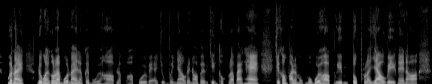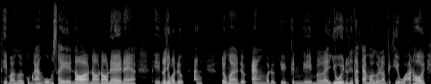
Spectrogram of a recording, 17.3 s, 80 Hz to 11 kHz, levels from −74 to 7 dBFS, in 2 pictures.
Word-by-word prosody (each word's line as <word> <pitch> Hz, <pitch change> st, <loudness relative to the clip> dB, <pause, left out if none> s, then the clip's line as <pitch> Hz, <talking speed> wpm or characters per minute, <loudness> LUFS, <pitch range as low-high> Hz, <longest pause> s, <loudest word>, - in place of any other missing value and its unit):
bữa 130 Hz, +2 st, +6 dB
nay 130 Hz, -4 st, +6 dB, 0.3 s
đúng 135 Hz, +2 st, +3 dB
rồi, 120 Hz, -7 st, +3 dB
cũng 145 Hz, -, +4 dB
là 125 Hz, -3 st, +7 dB
bữa 115 Hz, +3 st, 0 dB
nay 130 Hz, -3 st, +1 dB
là 110 Hz, -, -5 dB
cái 135 Hz, -, -6 dB
buổi 105 Hz, -3 st, -14 dB
họp, 100 Hz, -4 st, -7 dB
là 95 Hz, -, -12 dB
họp 95 Hz, -1 st, -15 dB
vui 125 Hz, 0 st, -6 dB
vẻ 95 Hz, -1 st, -10 dB
chung 130 Hz, -2 st, -14 dB
với 135 Hz, +1 st, -13 dB
nhau 130 Hz, -3 st, -5 dB
để 115 Hz, -, -9 dB
nói 130 Hz, +3 st, -5 dB
về 115 Hz, -5 st, -6 dB
chiến 135 Hz, +6 st, -7 dB
thuật 125 Hz, -2 st, -11 dB
là 100 Hz, -, -3 dB
bán 110 Hz, +6 st, -1 dB
hàng, 115 Hz, -7 st, +4 dB, 0.3 s
chứ 150 Hz, -, 0 dB
không 145 Hz, -2 st, 0 dB
phải 115 Hz, -, +2 dB
là 125 Hz, -, 0 dB
một 100 Hz, -5 st, -11 dB
b 110 Hz, -1 st, -12 dB
buổi 115 Hz, +3 st, +4 dB
họp 105 Hz, -5 st, +3 dB
nghiêm 125 Hz, 0 st, -3 dB
túc 165 Hz, -4 st, -1 dB
là 110 Hz, -4 st, -1 dB
giao 115 Hz, +2 st, +4 dB
việc 105 Hz, -3 st, -1 dB
này 100 Hz, 0 st, -2 dB
nọ. 95 Hz, +1 st, -1 dB, 0.3 s
Thì 115 Hz, -, -4 dB
mọi 105 Hz, -1 st, -2 dB
người 105 Hz, -2 st, -2 dB
cũng -, -, -10 dB
ăn 125 Hz, +1 st, -1 dB
uống 130 Hz, +5 st, -3 dB
say 130 Hz, -4 st, +1 dB
no 130 Hz, 0 st, +8 dB
no 130 Hz, 0 st, +1 dB
no 135 Hz, 0 st, +4 dB
nê 130 Hz, 0 st, +4 dB
nè, 110 Hz, -2 st, +1 dB, 0.4 s
thì 110 Hz, -1 st, -8 dB
nói 155 Hz, +4 st, +2 dB
chung 165 Hz, -4 st, +2 dB
là 125 Hz, -, +1 dB
được 115 Hz, -2 st, -3 dB
ăn 140 Hz, 0 st, -4 dB, 0.4 s
đúng 150 Hz, +1 st, 0 dB
rồi, 130 Hz, -3 st, +1 dB
được 115 Hz, -2 st, -7 dB
ăn 140 Hz, -1 st, 0 dB
mà 120 Hz, -, -6 dB
được 110 Hz, -1 st, -8 dB
truyền 115 Hz, -3 st, -7 dB
kinh 135 Hz, +3 st, -8 dB
nghiệm 105 Hz, -1 st, -5 dB
mà 110 Hz, -, -6 dB
lại 100 Hz, +1 st, -1 dB
vui 145 Hz, +1 st, +5 dB
nữa 145 Hz, -, -5 dB
thì 155 Hz, -, -4 dB
tất 170 Hz, +2 st, 0 dB
cả 125 Hz, -, +3 dB
mọi 125 Hz, 0 st, -2 dB
người 115 Hz, -, -2 dB
làm 110 Hz, -1 st, -3 dB
việc -, -, -13 dB
hiệu 115 Hz, -1 st, -2 dB
quả 110 Hz, -, +1 dB
thôi. 145 Hz, -2 st, +5 dB
125 Hz, 290 wpm, -23 LUFS, 110-135 Hz, 0.4 s, no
